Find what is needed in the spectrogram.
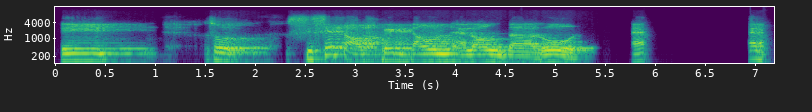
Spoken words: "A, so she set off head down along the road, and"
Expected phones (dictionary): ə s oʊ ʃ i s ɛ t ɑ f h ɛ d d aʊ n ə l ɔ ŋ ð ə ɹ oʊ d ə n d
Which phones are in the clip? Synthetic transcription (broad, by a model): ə s oʊ s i s ɛ t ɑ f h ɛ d d aʊ n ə l ɔ ŋ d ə ɹ oʊ d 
